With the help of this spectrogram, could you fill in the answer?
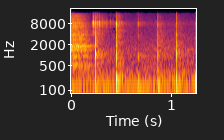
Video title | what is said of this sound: Un mini hamburger au saumon | Vous entendez le petit bruit. Voilà, ça c'est que c'est cuit.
